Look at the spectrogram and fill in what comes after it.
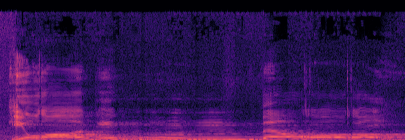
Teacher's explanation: Bararah ditutup dengan tak marbuthah, maka kita ucapkan tak marbuthah yang di akhir ayat menjadi huruf ha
